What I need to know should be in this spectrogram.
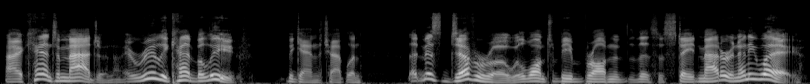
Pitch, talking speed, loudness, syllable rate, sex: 145 Hz, 185 wpm, -22 LUFS, 5.8 syllables/s, male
